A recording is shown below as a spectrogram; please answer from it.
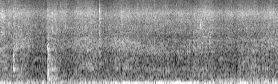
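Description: Paneer stirred through veg dum biryani vegetables in a pan, a steady close sizzle and fry with soft scraping strokes and a couple of sharper spoon knocks, no voices.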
